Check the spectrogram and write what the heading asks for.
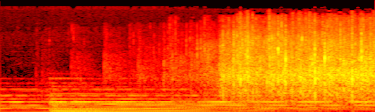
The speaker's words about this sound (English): Thank you. Thank you for clapping. It's kind of that clap like, I'm not sure I like this sermon, but I know he's telling the truth and I'm trying to figure this out.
